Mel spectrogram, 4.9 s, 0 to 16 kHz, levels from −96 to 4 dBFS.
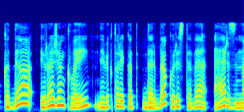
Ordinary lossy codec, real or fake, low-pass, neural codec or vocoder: AAC, 64 kbps; real; 7.2 kHz; none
